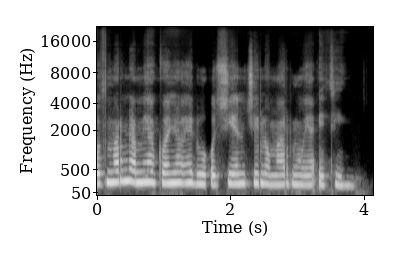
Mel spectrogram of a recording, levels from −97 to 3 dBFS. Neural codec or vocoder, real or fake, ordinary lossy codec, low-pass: codec, 44.1 kHz, 2.6 kbps, DAC; fake; none; none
